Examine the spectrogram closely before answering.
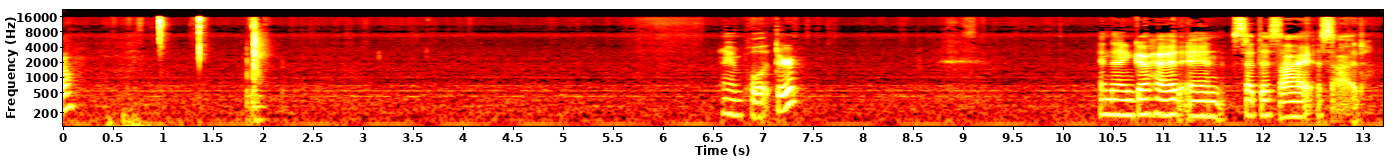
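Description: Yarn rustles softly as it is handled and crocheted.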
